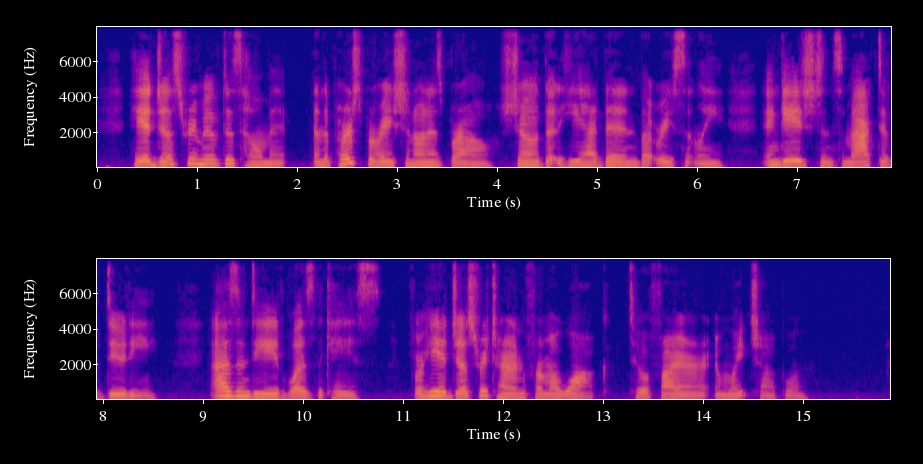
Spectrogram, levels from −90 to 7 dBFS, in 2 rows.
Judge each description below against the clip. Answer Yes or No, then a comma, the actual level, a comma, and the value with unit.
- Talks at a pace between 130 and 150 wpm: No, average, 160 wpm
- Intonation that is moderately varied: Yes, average, 4.4 semitones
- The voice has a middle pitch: Yes, medium, 180 Hz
